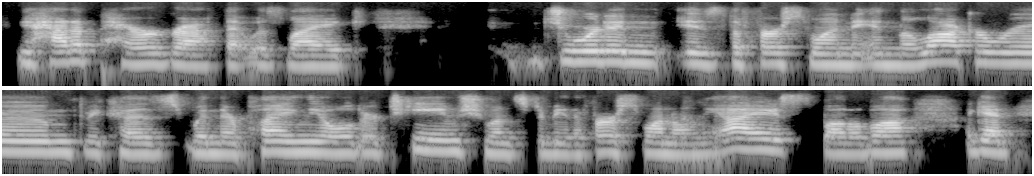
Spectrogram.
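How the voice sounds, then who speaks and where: A woman's voice: fairly low pitch, steady tone, normal speed, muffled recording. A woman giving informal one-on-one writing feedback as a coach, explaining her edits and acting out example lines.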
